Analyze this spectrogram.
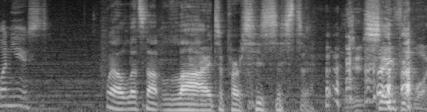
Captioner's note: laughs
